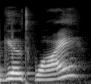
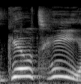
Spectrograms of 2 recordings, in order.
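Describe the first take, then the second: First: The word ends in a different vowel. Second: The word ends in a long 'ee' sound. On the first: The speaker calls it wrong. "or a guilt Y" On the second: The speaker calls it right. "the Y at the end of the word also gives me the long E sound"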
